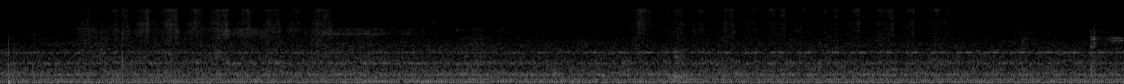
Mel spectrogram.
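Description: A stiff brush scratches and dabs paint onto a rough surface.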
